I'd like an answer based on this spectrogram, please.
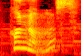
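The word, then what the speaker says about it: Houyhnhnms: The country of দ্য, এটার উচ্চারণটা ছিল হুনমস, বাট এটার বানানটা খুবই কনফিউজিং। সো এখানে অনেক ধরনের জিনিসপত্রকে তারা অ্যাকচুয়ালি মক করে এই লেখাটাতে।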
